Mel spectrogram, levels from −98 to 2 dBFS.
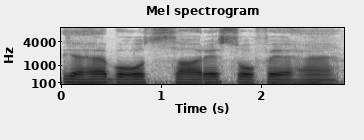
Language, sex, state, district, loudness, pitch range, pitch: Hindi, male, Uttar Pradesh, Saharanpur, -15 LUFS, 110-120 Hz, 115 Hz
